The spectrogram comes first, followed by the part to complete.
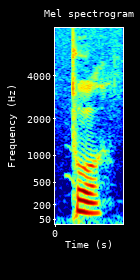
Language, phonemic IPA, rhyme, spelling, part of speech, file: French, /puʁ/, -uʁ, pour, preposition, Fr-pour.ogg
- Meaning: 1. for (meant for, intended for) 2. for (in support of) 3. for (as a consequence for) 4. for (an intended destination) 5. to (to bring about an intended result) 6. for, to (according to)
